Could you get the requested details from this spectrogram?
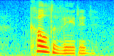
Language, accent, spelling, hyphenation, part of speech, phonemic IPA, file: English, US, cultivated, cul‧ti‧vat‧ed, adjective / verb, /ˈkʌltɪveɪtɪd/, En-us-cultivated.ogg
- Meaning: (adjective) 1. Of a person, cultured, refined, educated 2. Of a plant, grown by cultivation (not wild) 3. Of land, farmed; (verb) simple past and past participle of cultivate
